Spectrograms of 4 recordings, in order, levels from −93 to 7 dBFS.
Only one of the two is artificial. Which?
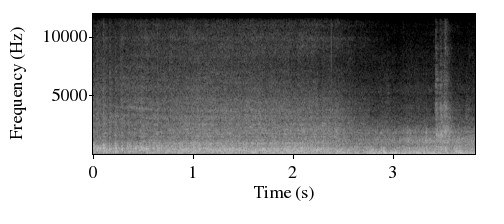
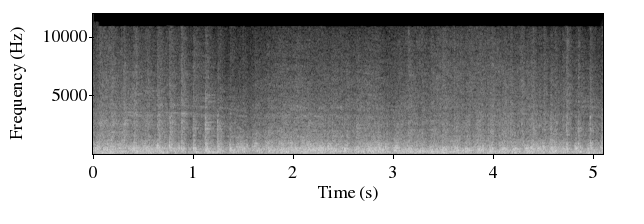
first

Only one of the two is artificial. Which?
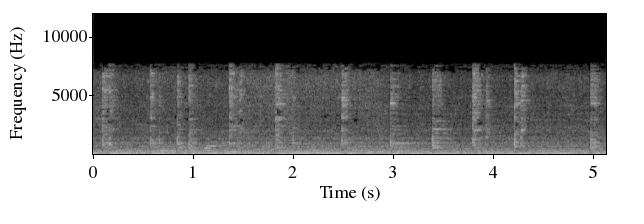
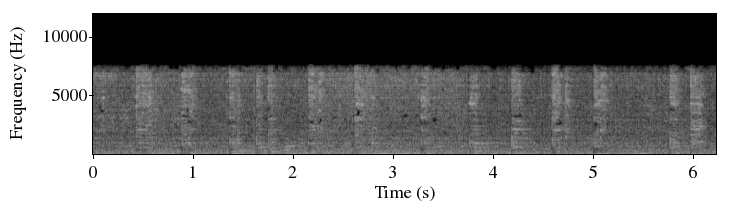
second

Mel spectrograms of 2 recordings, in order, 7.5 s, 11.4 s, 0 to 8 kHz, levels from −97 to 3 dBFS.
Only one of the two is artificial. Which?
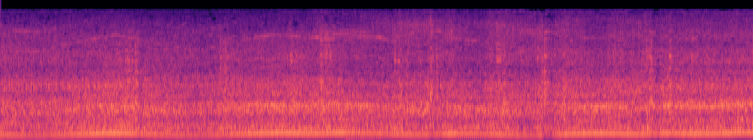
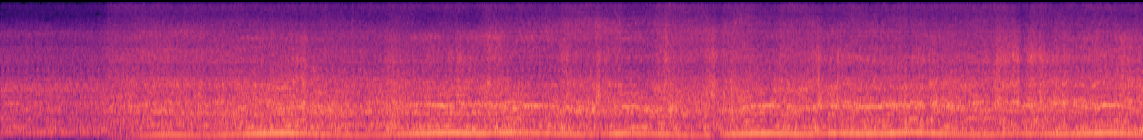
second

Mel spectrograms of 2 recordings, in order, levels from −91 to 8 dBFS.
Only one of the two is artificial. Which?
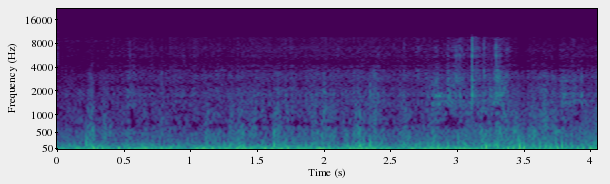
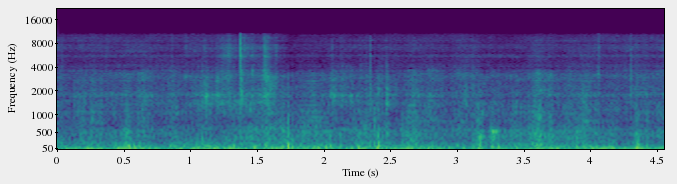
second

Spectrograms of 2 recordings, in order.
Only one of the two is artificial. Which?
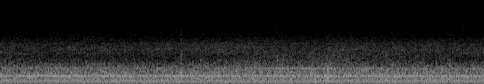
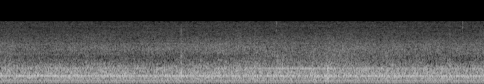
first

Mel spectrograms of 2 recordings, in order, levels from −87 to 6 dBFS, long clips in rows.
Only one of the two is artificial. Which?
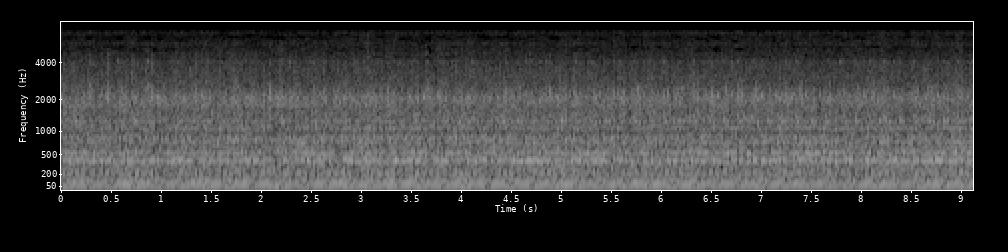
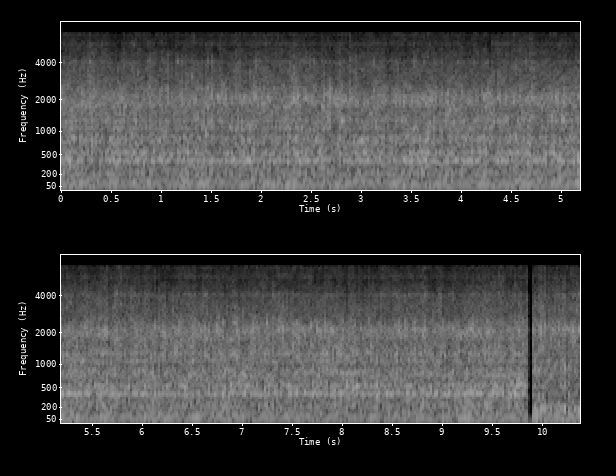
second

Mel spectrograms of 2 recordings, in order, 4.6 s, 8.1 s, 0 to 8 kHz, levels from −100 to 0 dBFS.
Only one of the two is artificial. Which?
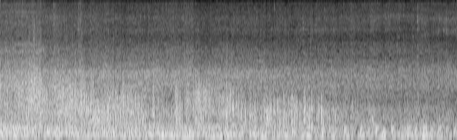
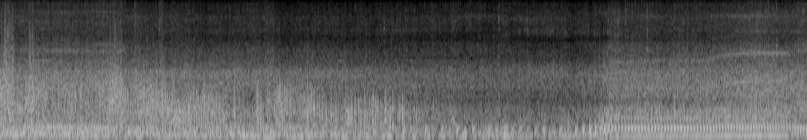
first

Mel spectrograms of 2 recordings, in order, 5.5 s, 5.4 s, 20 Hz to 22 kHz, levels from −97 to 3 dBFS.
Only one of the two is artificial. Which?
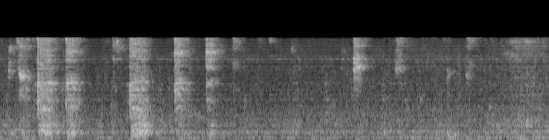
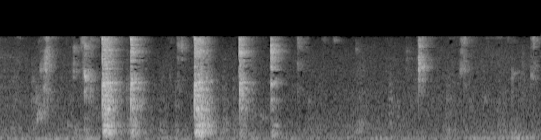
first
